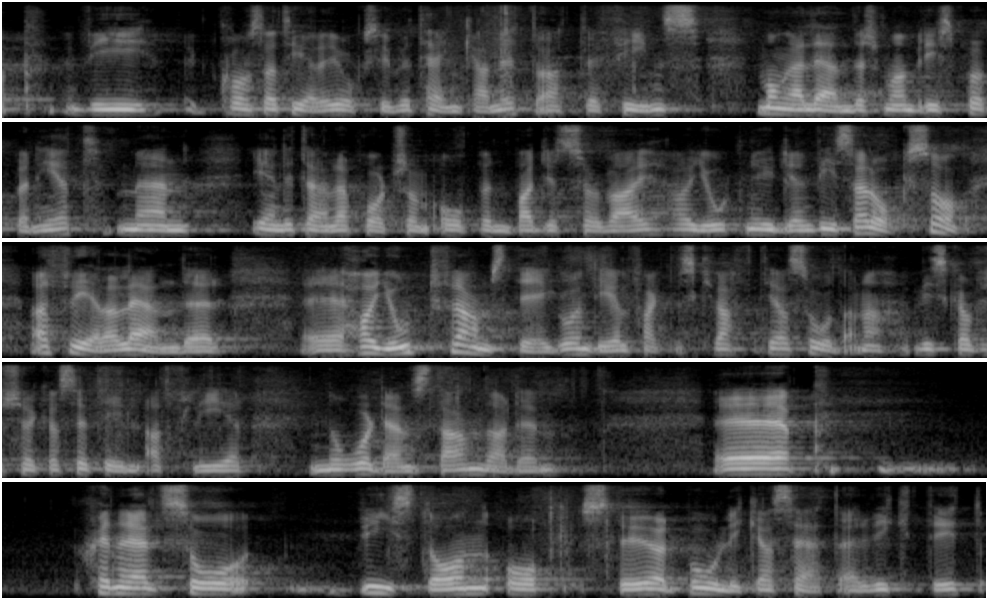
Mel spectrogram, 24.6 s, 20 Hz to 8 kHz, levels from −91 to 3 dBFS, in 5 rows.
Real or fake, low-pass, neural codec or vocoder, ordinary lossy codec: real; 7.2 kHz; none; MP3, 64 kbps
